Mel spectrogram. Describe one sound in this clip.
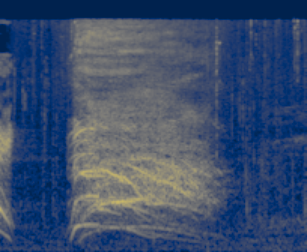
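A man shouts a battle cry.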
